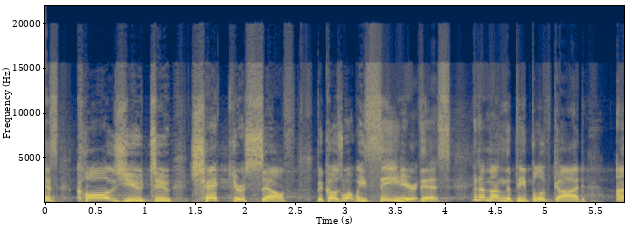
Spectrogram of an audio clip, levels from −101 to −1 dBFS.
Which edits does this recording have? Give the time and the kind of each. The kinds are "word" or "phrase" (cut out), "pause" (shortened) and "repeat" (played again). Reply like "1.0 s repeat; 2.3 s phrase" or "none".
3.0 s word; 3.7 s word; 4.3 s word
